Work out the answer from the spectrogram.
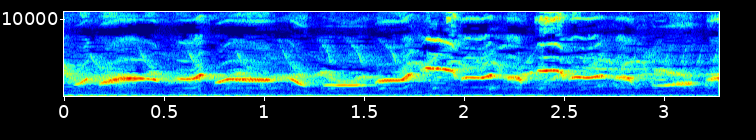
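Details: Wambi lure song meant to stir up other wambi: continuous lively warbling of high twittered and slurred notes, rising and dipping quickly, with a low electrical hum beneath.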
